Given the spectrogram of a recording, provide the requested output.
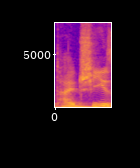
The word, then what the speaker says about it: Tai Chi: Äh, das hat übrigens, dass man Tai Chi sagt im Chinesischen, hat damit zu tun, dass die chinesische Sprache insgesamt eher weicher ist als das japanische, wo man dann mit dem K, das Ki geschrieben, so ein bisschen härter ist.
